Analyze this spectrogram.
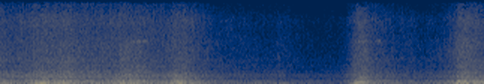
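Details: Honey bee swarm being hived: a dense, steady low hum with a strong drone band and its overtone, swelling and fading in loudness every second or so as bees fly about.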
